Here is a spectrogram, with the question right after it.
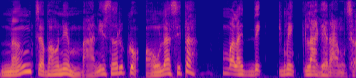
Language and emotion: Nepali, disgusted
